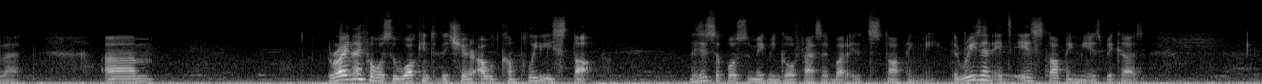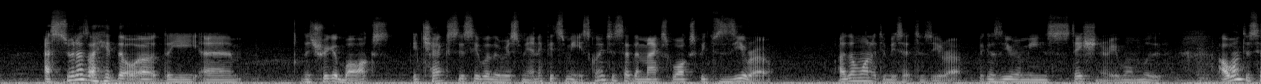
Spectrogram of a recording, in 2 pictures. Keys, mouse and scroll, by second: 3.6-5.8 w, 7.8 w, 9.8 Escape, 11.4 click, 13.4 right click, 20.2-21.2 drag.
